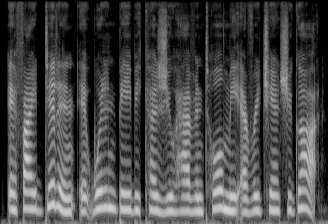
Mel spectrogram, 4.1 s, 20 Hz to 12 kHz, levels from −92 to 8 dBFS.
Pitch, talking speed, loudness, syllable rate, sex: 230 Hz, 220 wpm, -17 LUFS, 5.5 syllables/s, female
